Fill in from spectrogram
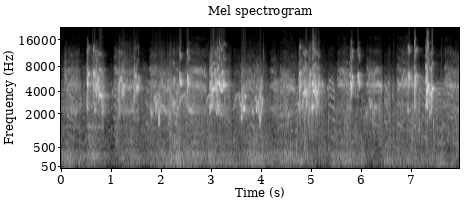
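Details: Budgies chirping in a steady run of high, scratchy warbles and sharp tweets, loud bursts coming every second or so with brief dips between.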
